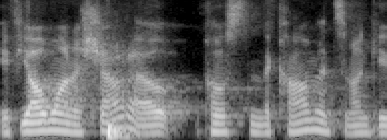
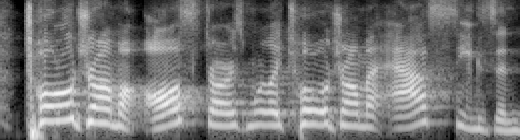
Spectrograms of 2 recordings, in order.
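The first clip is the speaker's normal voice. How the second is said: shrill, full-volume scream, pitched way up; 11 semitones higher, 9 dB louder than usual. Deciding to scream for the first time, screaming loudly. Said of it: "that's me actually screaming".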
